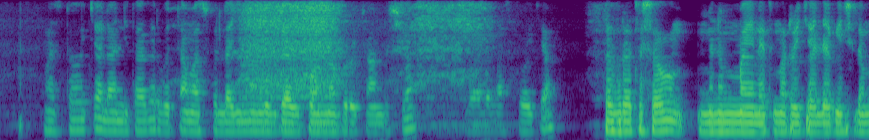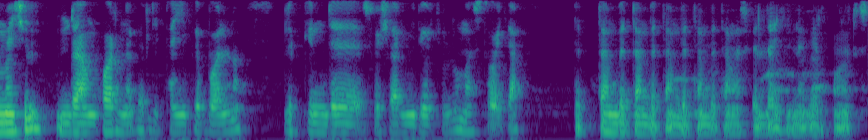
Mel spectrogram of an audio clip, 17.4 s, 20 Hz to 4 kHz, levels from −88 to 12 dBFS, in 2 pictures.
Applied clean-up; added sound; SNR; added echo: none; none; none; reverberation time 0.3 s.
